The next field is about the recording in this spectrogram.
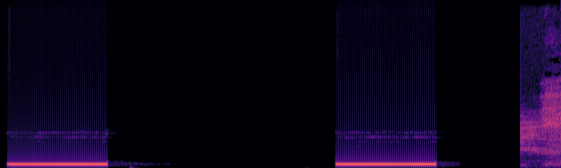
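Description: A telephone ringback tone sounds while someone calls a friend: two steady, mid-pitched beeps, each about a second long, separated by a pause of about two seconds, with a brief rustling noise at the very end.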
